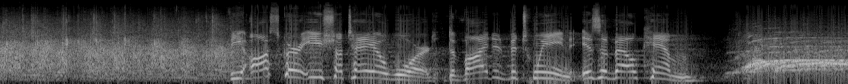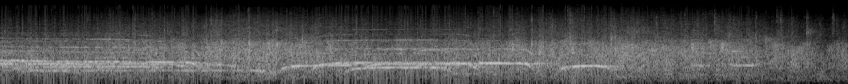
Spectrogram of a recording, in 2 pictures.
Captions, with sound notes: The Oscar E. Schotte Award, divided between Isabelle Kim, (audience applauding)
